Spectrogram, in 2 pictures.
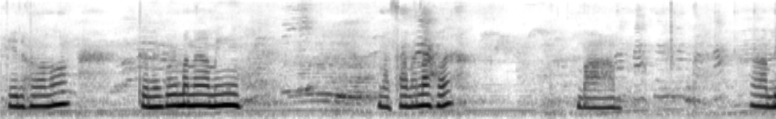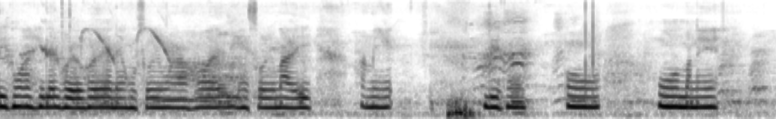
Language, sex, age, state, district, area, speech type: Assamese, female, 30-45, Assam, Lakhimpur, rural, spontaneous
